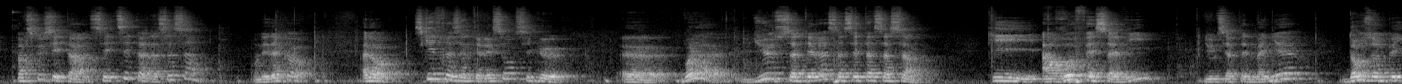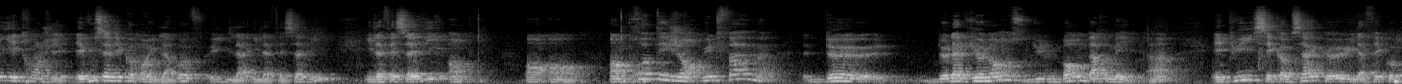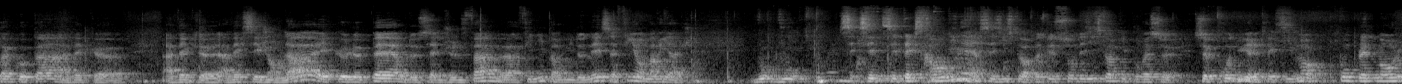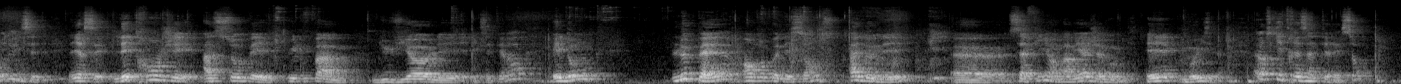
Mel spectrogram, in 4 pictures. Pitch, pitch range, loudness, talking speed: 135 Hz, 115-170 Hz, -22 LUFS, 175 wpm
